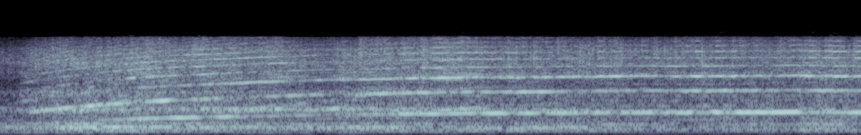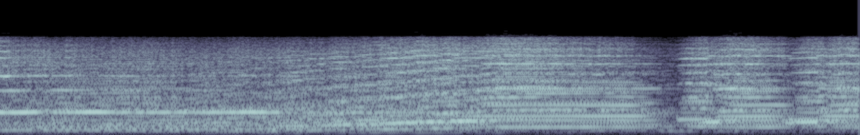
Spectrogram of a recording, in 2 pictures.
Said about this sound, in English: This time you can use the siren.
